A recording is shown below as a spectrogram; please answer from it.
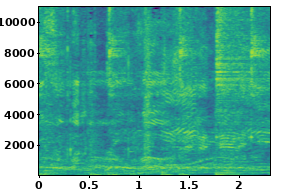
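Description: Loud hip hop track playing over a sound system, with deep bass kicks that drop in pitch several times, and a voice rapping along on a microphone.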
